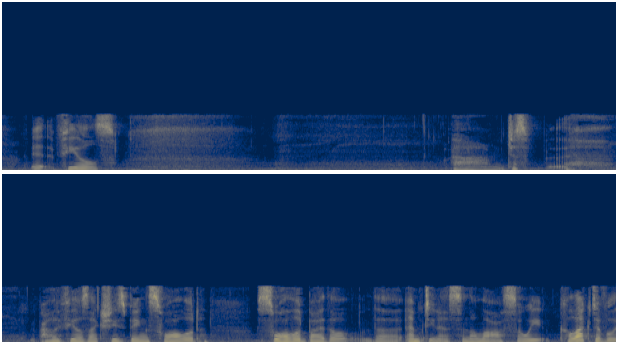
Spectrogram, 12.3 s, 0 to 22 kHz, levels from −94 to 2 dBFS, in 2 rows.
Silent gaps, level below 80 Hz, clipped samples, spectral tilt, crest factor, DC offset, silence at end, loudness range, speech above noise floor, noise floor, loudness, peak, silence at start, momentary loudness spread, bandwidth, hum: none; -72 dBFS; under 0.1%; -3 dB/octave; 26 dB; under 0.1%; 0 s; 17 LU; 26 dB; -65 dBFS; -39 LUFS; -16 dBFS; 0 s; 19 LU; 7.8 kHz; none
